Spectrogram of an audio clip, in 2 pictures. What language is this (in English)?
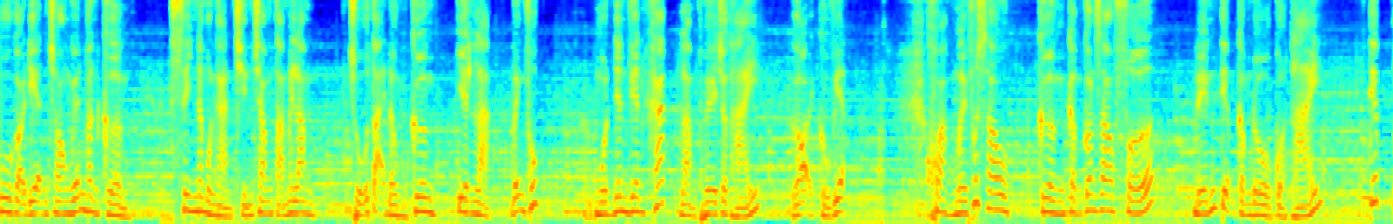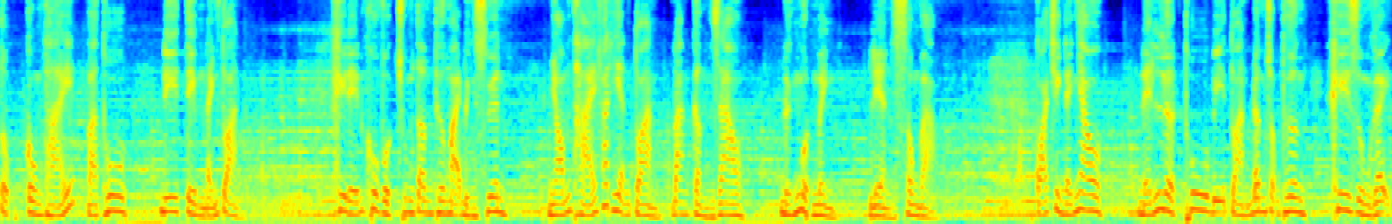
Vietnamese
